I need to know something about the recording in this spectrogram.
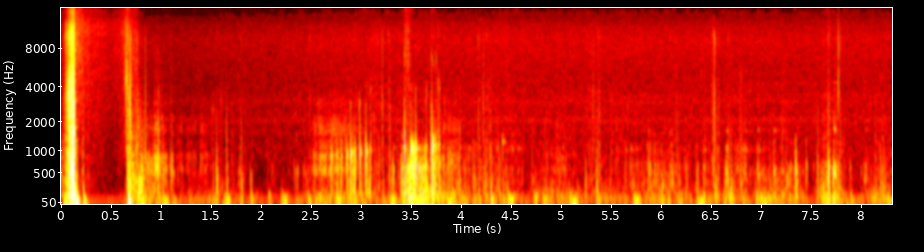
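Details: Borborygmi: irregular low gurgles, rumbles and soft pops of shifting gas and fluid, with a few sharp clicks near the start, from a person's growling stomach.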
